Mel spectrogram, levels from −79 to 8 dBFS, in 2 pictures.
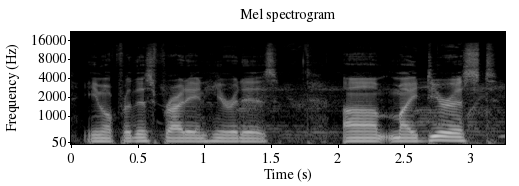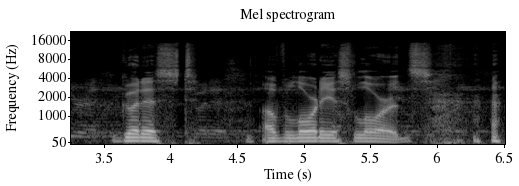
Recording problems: echo of what is said; faint; throughout; 510 ms later, 25 dB below the speech

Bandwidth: 14.5 kHz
